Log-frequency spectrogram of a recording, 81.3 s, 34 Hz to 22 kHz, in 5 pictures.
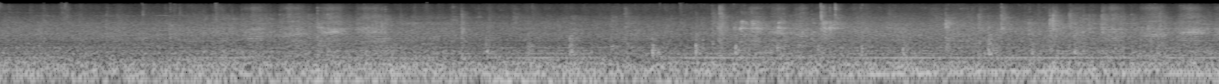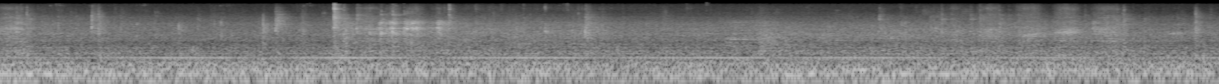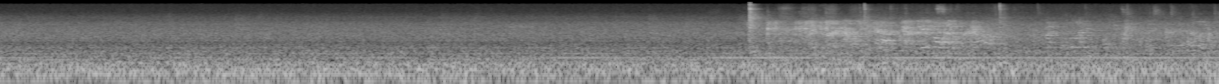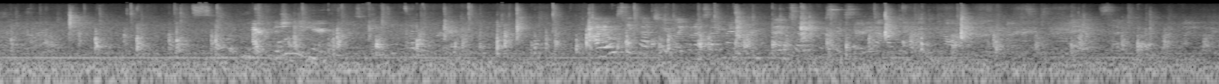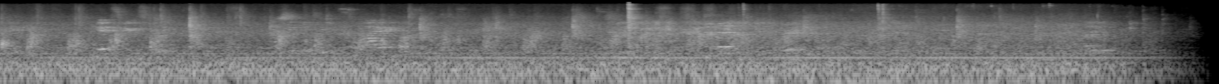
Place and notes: Calgary +15 Canterra bridge
sound of the bridge on the +15 walkway
Alberta, Canada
